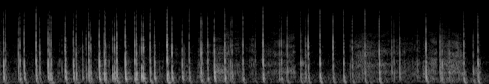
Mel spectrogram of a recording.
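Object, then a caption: Cardboard box of toy bricks. Long purple acrylic nails tap and scratch the front of a medium Minecraft Lego set box made of hollow cardboard, likely full of bricks. About 34 quick, dry, mid-pitched taps follow in a steady flurry, each clicking sharply with almost no ring. A soft scratchy rustle fills the gaps, growing more noticeable in the second half.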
